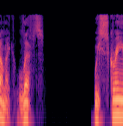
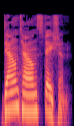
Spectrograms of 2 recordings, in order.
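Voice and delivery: high, slow, louder announcement; automated attendant voice; 8 semitones higher, 5 dB louder, slower than usual. A narrator's reading. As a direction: announce the stop like a recorded voice. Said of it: "The attendant announces".

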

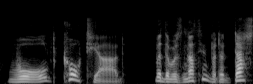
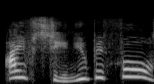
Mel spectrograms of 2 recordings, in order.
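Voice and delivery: put-on young Harry.

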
